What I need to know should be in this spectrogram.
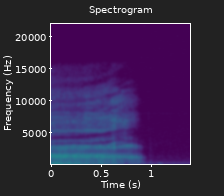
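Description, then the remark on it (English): Someone makes a breathy, airy ghost noise with their voice, a single hollow exhale with a faint wavering tone that lasts under a second before cutting off into near silence. “No, I was trying to do a ghost noise, but it didn't come off that great.”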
